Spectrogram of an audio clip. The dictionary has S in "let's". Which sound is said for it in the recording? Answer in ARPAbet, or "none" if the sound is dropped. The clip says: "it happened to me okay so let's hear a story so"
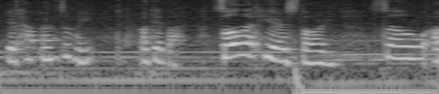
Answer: none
